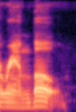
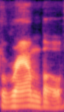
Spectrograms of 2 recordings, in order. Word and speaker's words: Rambeau: I like what I saw from emerging hero Monica Rambeau. Feels kind of odd hearing her get called Rambo, though. I always thought it was the French pronunciation, Rambeau. Emphasis on the beau, like Remy LeBeau.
